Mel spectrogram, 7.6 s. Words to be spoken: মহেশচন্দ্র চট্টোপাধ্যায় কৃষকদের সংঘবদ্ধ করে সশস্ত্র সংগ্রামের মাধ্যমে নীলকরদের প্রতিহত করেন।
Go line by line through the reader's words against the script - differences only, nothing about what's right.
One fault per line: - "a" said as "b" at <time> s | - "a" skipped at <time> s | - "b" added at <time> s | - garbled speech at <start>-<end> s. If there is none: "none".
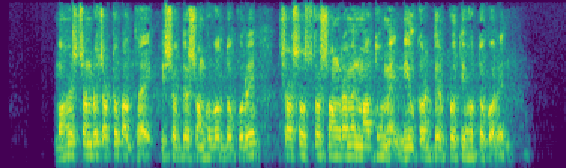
none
